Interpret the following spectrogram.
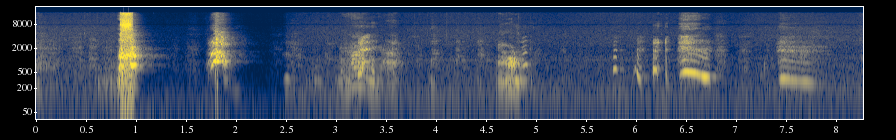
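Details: Scott the pet dog, annoyed at being imitated by his owner, lets out a series of loud, abrupt barks, roughly one a second at first. Later come a few whiny, curving vocal sounds mixed with an Italian-speaking voice.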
